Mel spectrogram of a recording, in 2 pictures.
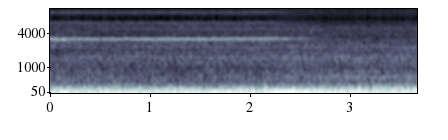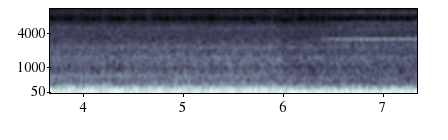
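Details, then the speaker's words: Toyota Land Cruiser Prado 120, 1KD-FTV 3.0L diesel, after a cold start: a thin, steady high whistle comes and goes over the idle. Cause is a slight exhaust gasket leak; fixed by replacing the gasket. "this beautiful noise is caused by the exhaust because there is a slight exhaust leak"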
